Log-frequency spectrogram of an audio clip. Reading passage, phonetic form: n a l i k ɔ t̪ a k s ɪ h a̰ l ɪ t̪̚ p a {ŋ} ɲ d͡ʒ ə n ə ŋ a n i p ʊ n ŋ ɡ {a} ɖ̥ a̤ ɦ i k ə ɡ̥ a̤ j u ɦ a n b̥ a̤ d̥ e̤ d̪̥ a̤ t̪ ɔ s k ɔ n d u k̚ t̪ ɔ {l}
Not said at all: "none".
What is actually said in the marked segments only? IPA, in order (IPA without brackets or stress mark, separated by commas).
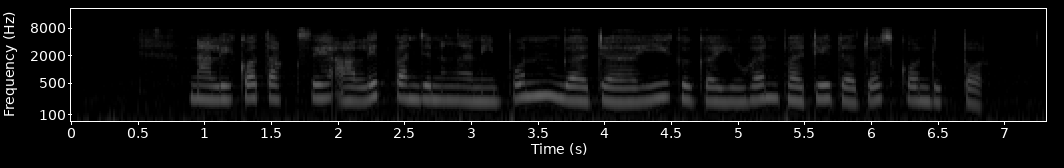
none, a, r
